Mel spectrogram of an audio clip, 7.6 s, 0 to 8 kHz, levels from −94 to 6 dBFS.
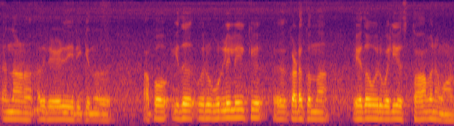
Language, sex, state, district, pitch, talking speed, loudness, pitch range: Malayalam, male, Kerala, Kasaragod, 120 Hz, 95 wpm, -18 LUFS, 110-125 Hz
